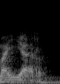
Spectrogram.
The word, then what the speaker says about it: Maillard: nulisnya Maillard dibacanya Maillard kata internet.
